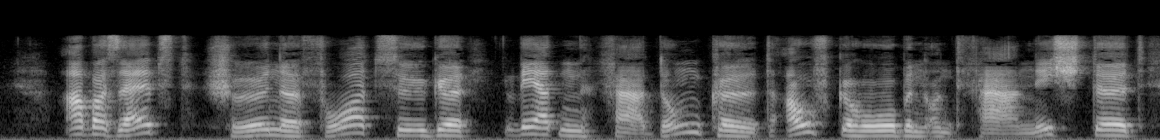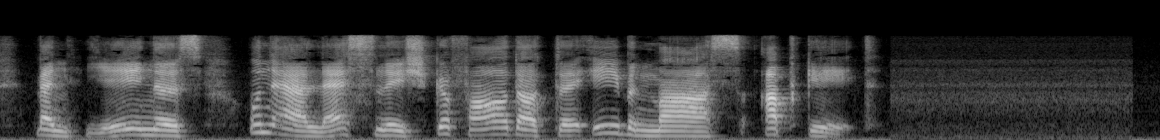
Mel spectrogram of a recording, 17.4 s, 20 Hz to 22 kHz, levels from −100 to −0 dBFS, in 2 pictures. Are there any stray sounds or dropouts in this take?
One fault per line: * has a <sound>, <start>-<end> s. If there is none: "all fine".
all fine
